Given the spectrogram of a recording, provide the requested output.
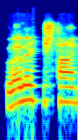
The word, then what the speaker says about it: Leatherstein: Yeah, Leatherstein. That's how I say it, but it's the personal brand, so it both yeah.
